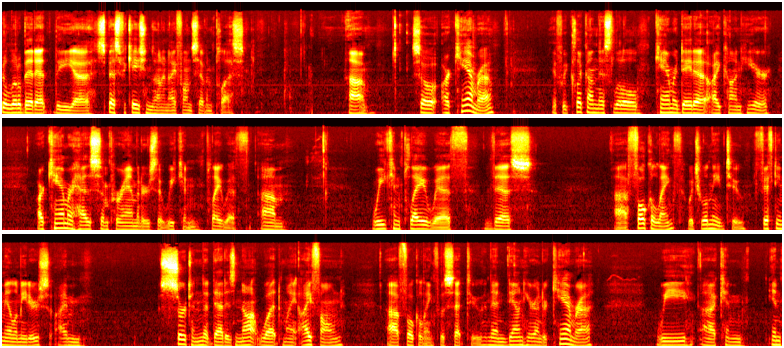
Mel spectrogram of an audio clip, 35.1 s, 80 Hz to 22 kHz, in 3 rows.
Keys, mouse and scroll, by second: 3.5 click, 8.1 click, 28.6 click.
